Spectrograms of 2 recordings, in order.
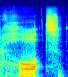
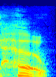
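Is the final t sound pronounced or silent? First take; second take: pronounced; silent. First: The word ends with a clear t sound. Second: The word ends on the vowel, without t. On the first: The speaker calls it wrong. "It's not hot" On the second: The speaker calls it right. "apparently the word should be ho"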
